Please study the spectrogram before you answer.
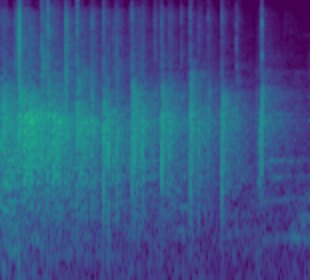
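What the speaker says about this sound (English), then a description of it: "Round of applause for him" Applause at a Toastmasters club meeting in Medina, starting as a dense burst of clapping that thins into scattered individual claps tapering off by the end.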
